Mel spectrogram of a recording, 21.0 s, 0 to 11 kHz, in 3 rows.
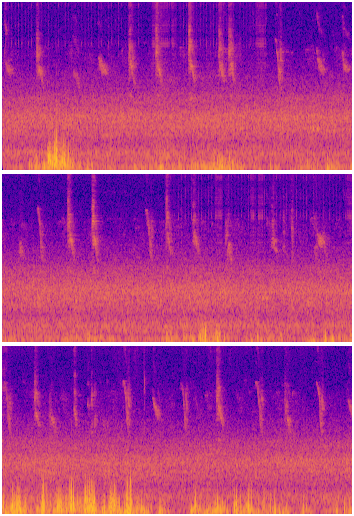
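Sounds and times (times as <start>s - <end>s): wind buffeting microphone: 0.0s - 5.0s, 10.3s - 21.0s
songbirds chirping: 0.0s - 9.0s, 9.6s - 21.0s.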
